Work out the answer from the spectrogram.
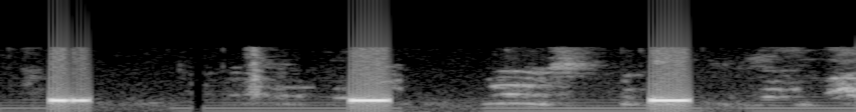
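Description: A telephone busy tone: three short, steady low beeps evenly spaced, with faint scattered sounds in the gaps between them.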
